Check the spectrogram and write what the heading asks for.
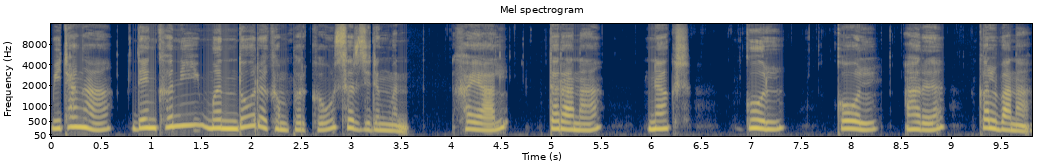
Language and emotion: Bodo, neutral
